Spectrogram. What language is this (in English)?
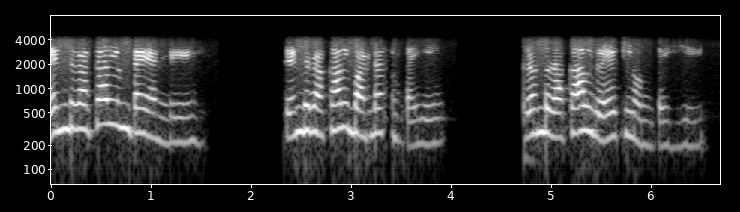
Telugu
